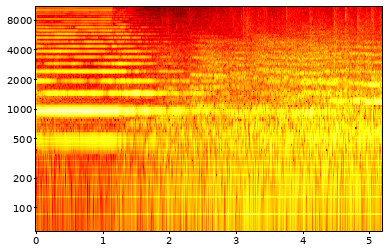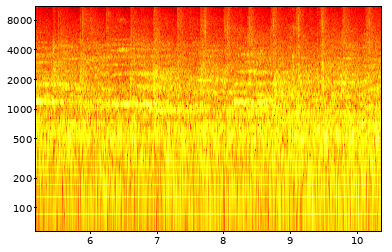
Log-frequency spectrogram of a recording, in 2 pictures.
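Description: Electronic timekeeper's buzzer sounding one steady tone that cuts off about a second and a half in, stopping play for a team timeout. It is followed by a gymnasium crowd's voices and rhythmic clapping.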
